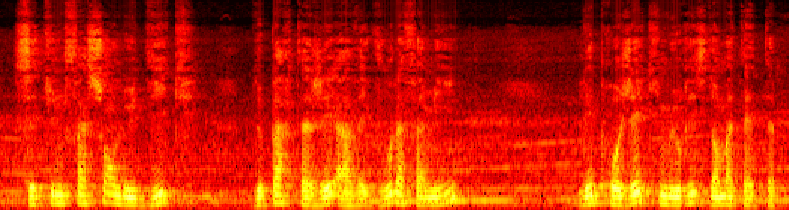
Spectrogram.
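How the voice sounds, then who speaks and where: A man in his forties giving an earnest, persuasive investment pitch as voice-over narration, addressing his viewers as family. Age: 40s. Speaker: channel host pitching an investment project.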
